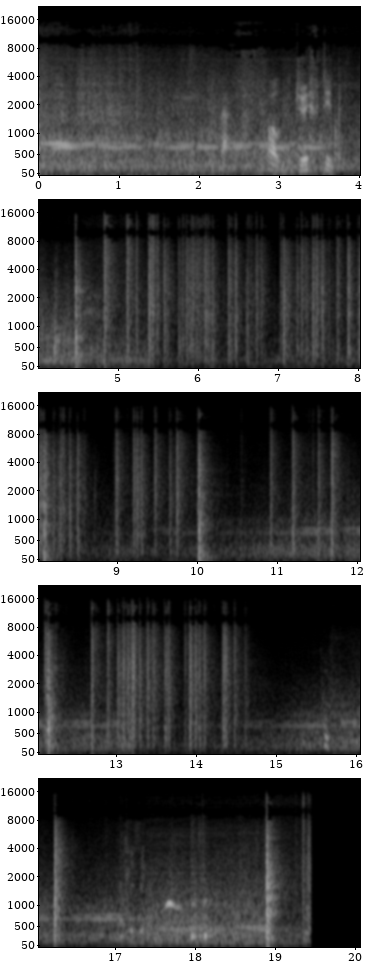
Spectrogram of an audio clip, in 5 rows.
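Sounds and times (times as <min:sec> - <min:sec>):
fireworks crackling and popping: 0:00.0 - 0:01.7, 0:03.2 - 0:14.7, 0:18.9 - 0:19.5
firework bangs: 0:00.0 - 0:14.7, 0:18.9 - 0:19.5.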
